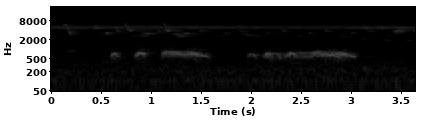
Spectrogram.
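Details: Spotted dove in 'gáy gù' calling: soft stuttered coos build into a long mellow drawn-out note, and the phrase repeats with a longer final coo, over a persistent high buzz.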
